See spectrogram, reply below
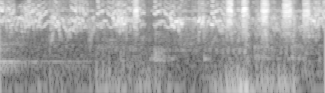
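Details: Budgerigars in an aviary, chirping in a dense overlapping flock chorus of high, scratchy chirps and chatter, growing louder with sharp bright notes near the end.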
